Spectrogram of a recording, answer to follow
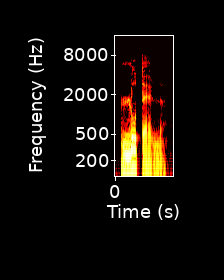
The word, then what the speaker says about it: l'hôtel: starts with H, but remember that in French we don't pronounce H. Okay, so basically the first sound of the word is the vowel O.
